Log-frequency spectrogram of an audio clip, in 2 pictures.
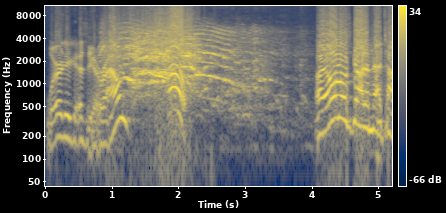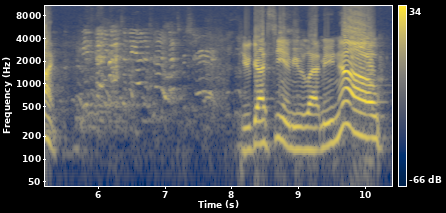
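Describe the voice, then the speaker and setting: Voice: mid-range voice, sing-song, slow, creaky, long pauses, crowd noise, background noise, full character voice. A performer voicing puppet characters in a children's church Christmas show, exclaiming and addressing the children in an exaggerated way. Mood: frantic searching.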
